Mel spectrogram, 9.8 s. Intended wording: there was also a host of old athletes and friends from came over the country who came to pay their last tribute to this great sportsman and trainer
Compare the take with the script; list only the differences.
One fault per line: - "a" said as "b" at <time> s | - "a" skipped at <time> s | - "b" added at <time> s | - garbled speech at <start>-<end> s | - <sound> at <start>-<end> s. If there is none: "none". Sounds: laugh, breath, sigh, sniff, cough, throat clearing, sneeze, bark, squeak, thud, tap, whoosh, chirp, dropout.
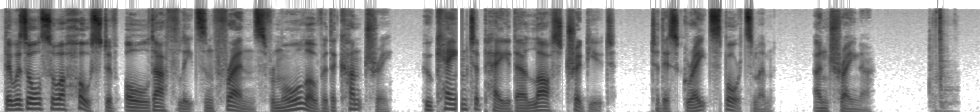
- "came" said as "all" at 2.8 s
- dropout at 4.6-4.6 s
- thud at 9.3-9.6 s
